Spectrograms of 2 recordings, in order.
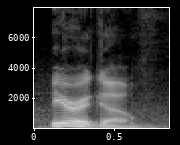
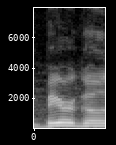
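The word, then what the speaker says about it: Byregot: well there's somebody now I believe this is actually pronounced beer ago um beer go the Builder here we go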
